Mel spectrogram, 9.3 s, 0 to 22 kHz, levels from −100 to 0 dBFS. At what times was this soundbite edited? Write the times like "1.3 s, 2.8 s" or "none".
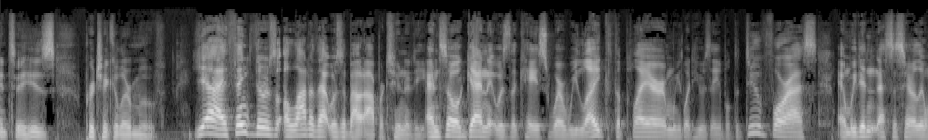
4.2 s, 6.8 s, 8.3 s

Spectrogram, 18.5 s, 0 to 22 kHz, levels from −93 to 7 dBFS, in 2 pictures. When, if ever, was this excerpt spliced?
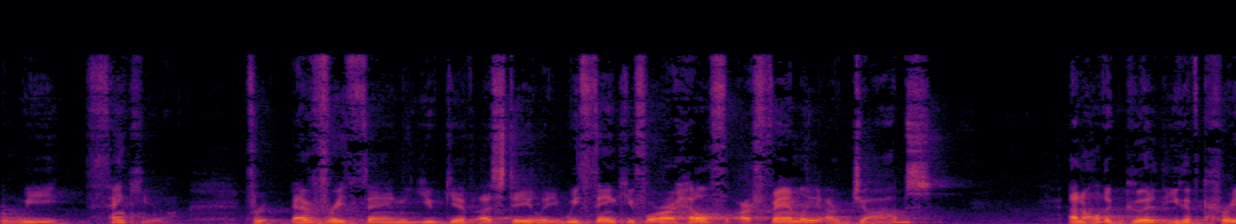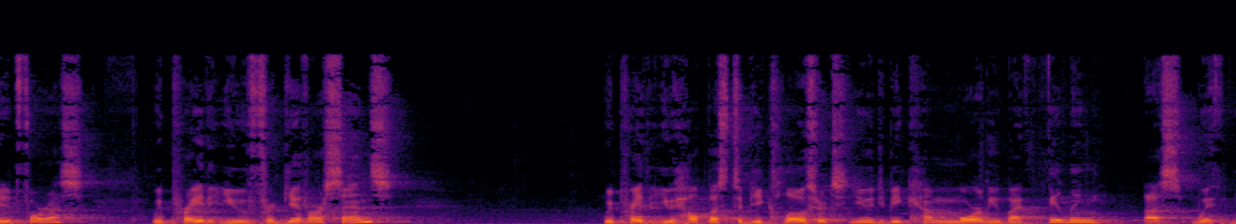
16.7 s

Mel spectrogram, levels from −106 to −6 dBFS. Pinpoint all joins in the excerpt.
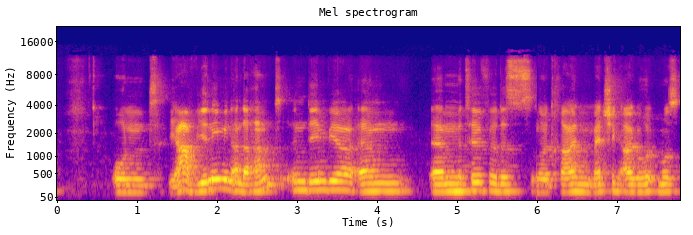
4.5 s, 6.0 s

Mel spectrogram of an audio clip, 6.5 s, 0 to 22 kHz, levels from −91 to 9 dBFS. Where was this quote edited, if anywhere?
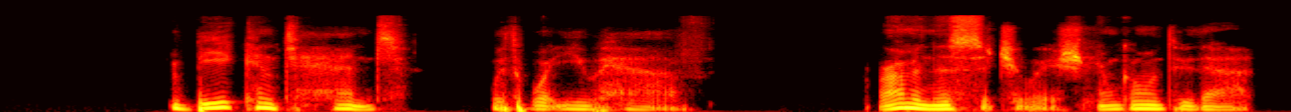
4.2 s, 5.5 s

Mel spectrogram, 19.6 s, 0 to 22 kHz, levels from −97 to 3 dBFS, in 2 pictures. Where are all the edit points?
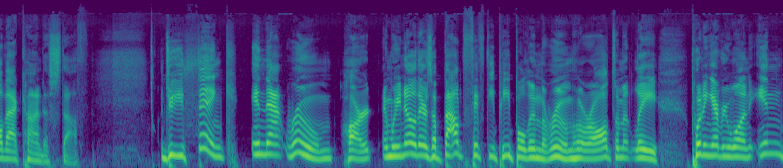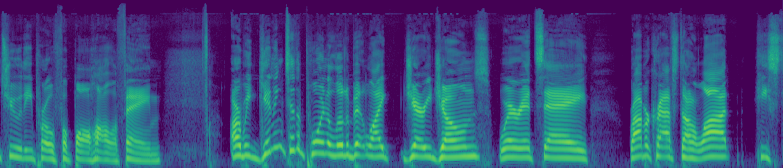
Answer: none

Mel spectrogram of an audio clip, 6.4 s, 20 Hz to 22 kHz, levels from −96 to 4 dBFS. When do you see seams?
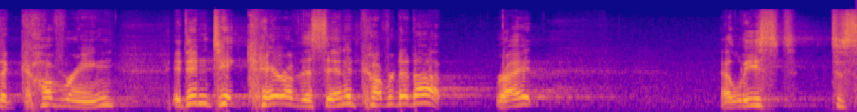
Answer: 2.7 s

